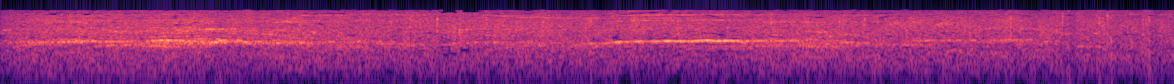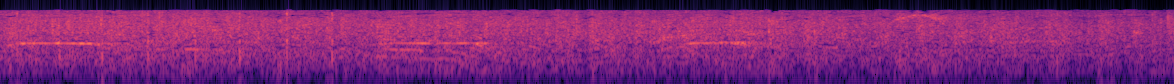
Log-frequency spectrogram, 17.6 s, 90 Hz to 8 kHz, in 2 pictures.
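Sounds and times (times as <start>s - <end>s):
audience whoops and cheers: 0.0s - 10.4s, 11.6s - 12.6s, 13.8s - 14.7s
audience applause from a sizable crowd: 0.0s - 17.6s.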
